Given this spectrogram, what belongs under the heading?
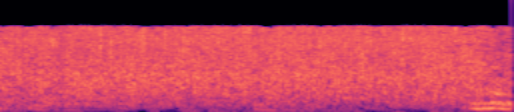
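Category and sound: crowd, audience applause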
